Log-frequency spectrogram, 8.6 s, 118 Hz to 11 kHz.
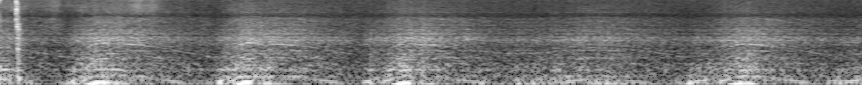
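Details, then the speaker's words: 1999 Porsche 911 Carrera 4 (996) after a hard start: engine blipped about every second and a half, revs climbing and sagging unevenly, with rough, hesitant running and backfires before stalling; cause not known. "she's giving us some backfires yeah did you hear that i did and i feel it in my butt too come on stay running for me kid ah she died on me"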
